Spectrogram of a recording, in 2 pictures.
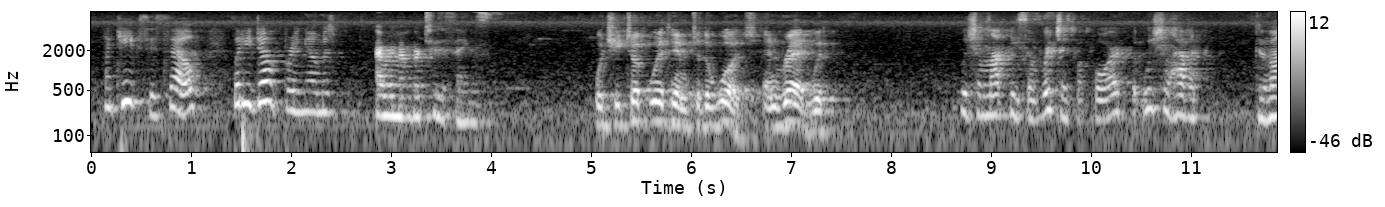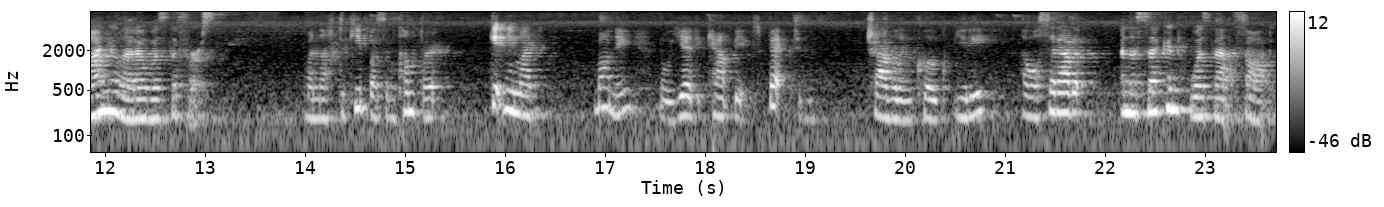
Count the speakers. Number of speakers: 4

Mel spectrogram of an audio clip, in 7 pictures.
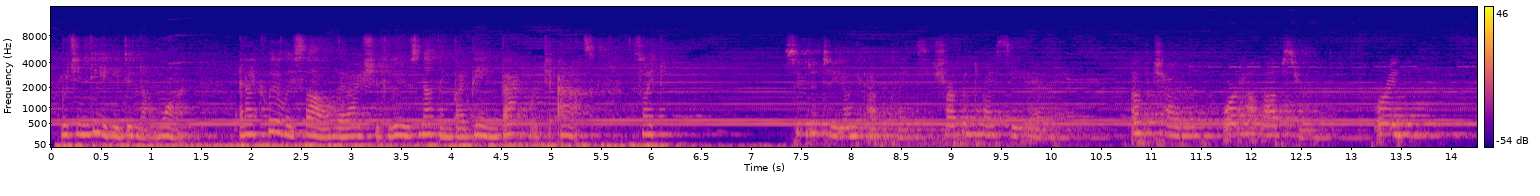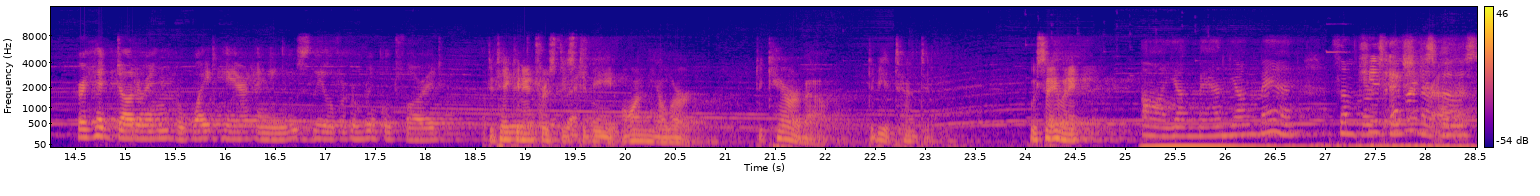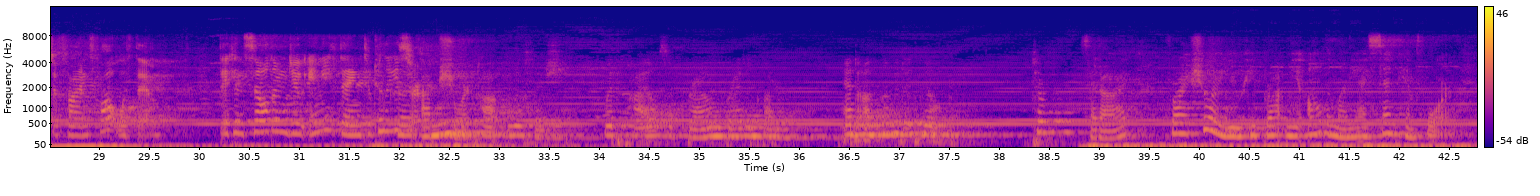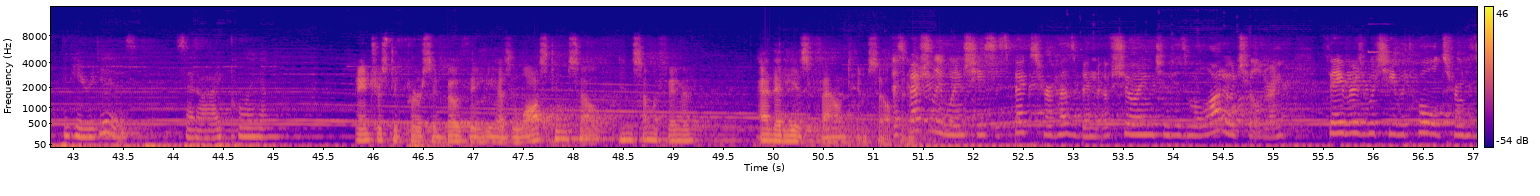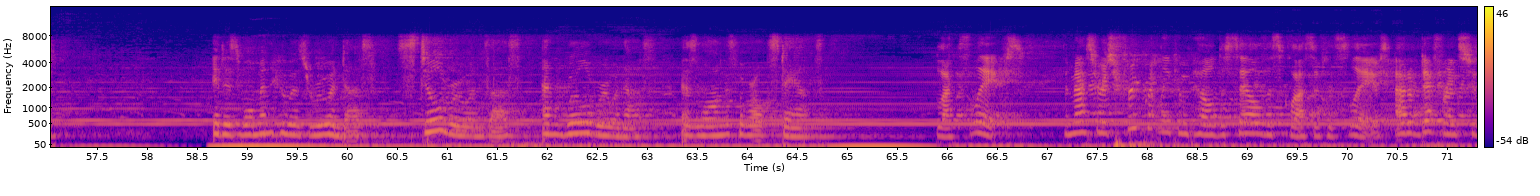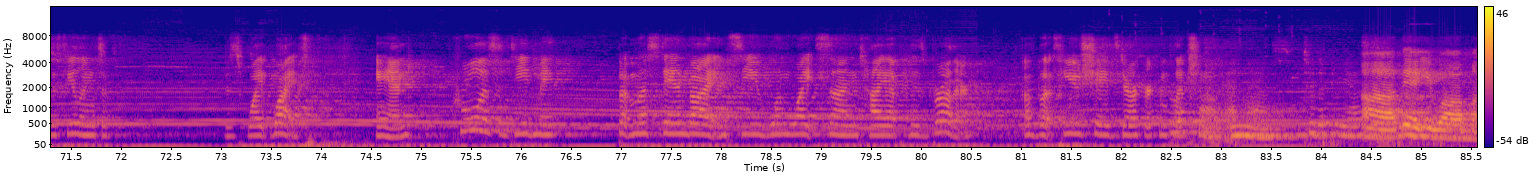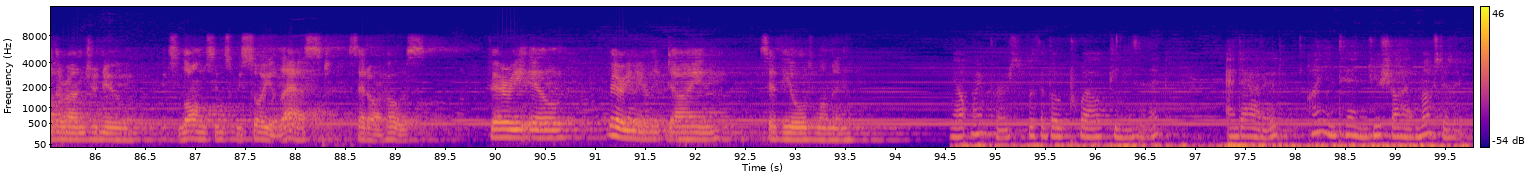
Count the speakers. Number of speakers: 6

